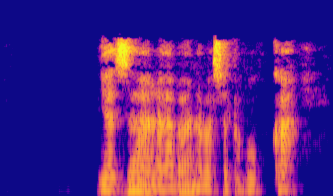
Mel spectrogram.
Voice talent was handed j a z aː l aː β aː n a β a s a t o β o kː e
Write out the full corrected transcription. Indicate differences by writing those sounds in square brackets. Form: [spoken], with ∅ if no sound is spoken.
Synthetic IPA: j a z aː l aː β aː n a β a s a t [u] β o kː [a]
